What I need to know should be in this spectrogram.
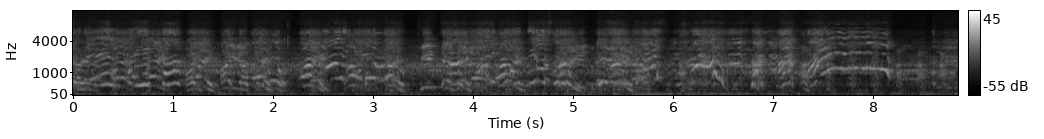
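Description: A crowd laughs and cheers loudly.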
